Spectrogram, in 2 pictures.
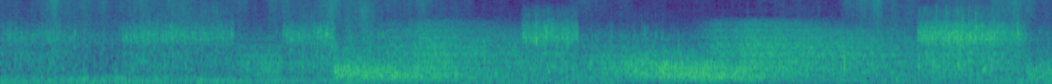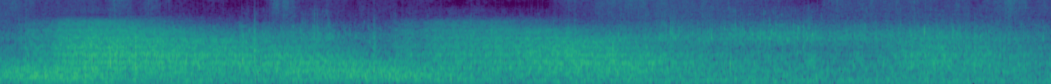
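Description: Underwater whooshes and rushes of water, a documentary sound-effects track for Atlantic tarpon lunging through a school of small fish. A steady watery haze swells and fades every few seconds, with several short hissing rushes.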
